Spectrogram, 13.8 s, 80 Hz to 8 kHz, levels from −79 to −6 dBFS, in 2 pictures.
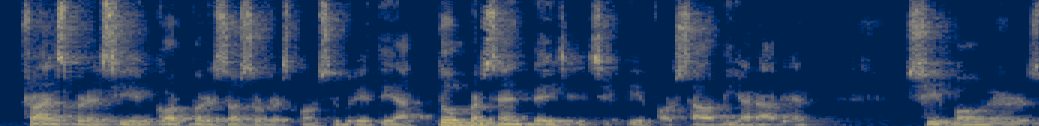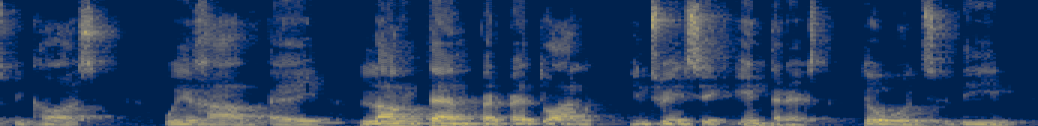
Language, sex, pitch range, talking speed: English, male, 105-120 Hz, 110 wpm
